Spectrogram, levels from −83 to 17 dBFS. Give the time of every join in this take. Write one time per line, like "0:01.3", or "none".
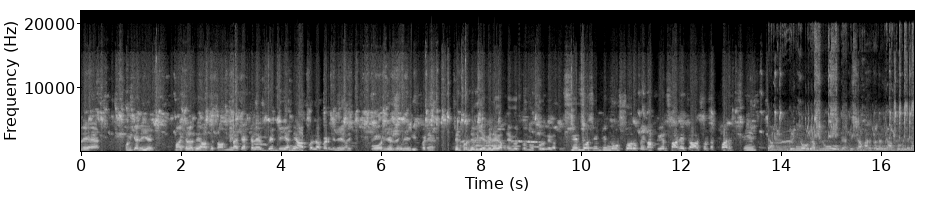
0:03.0
0:06.6
0:13.7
